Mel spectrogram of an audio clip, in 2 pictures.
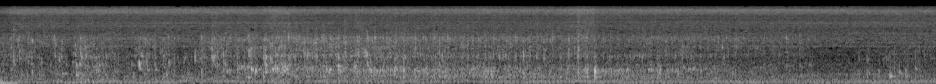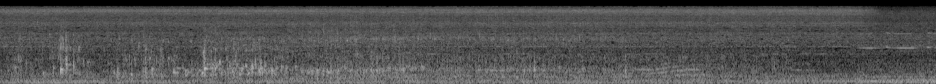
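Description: Makgeolli poured into a large metal basin of frothy rice-wine bread batter, the liquid splashing and gurgling over a steady hiss and low hum.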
